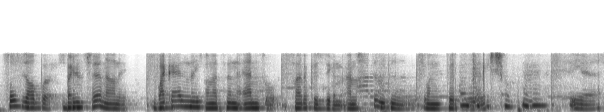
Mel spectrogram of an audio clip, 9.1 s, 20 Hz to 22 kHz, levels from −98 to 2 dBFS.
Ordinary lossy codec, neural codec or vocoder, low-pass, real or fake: none; codec, 16 kHz, 1 kbps, X-Codec, HuBERT features, trained on general audio; 3.6 kHz; fake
